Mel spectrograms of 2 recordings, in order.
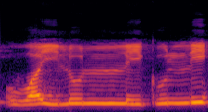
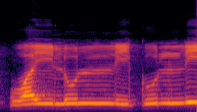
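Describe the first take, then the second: No difference in how they are said.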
